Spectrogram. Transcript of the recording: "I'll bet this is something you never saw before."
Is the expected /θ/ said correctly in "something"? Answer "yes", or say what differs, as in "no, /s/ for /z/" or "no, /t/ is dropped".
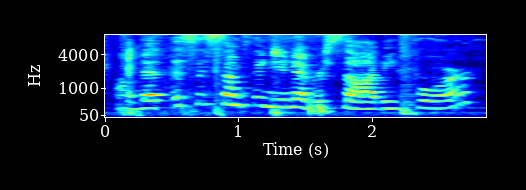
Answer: yes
